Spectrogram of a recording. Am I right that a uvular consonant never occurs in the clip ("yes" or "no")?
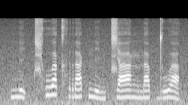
yes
